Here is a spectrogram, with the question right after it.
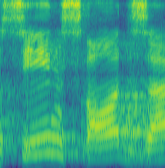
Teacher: زبان کی نوک کو اگلے اور نچلے دو دانتوں کے اوپر سے لگائیں، مخرج ایک ہے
